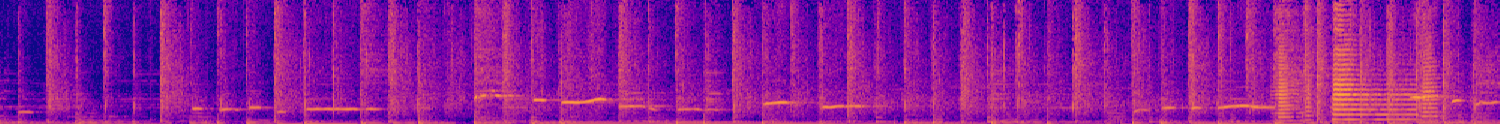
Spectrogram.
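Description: A recorded song plays with a steady beat and bass line while a clear, bright whistled melody rises and falls over it, with short whistled phrases repeating throughout.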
